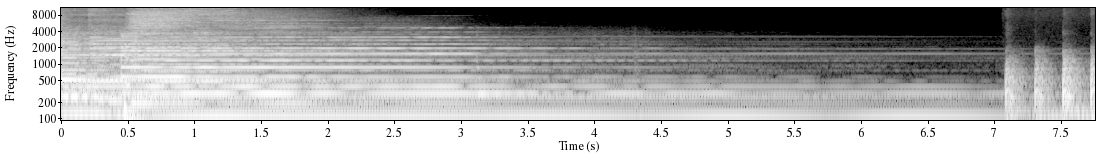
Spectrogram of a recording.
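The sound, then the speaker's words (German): A long, reverberant musical chord swells and slowly rings out, then a quick series of three or four sharp knocks on a door sounds at the very end, with no one talking. “Ja, dann schauen wir mal, wer heute an der Tür steht und zum Finale unseres Jubiläums-Podcasts begrüßen können.”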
